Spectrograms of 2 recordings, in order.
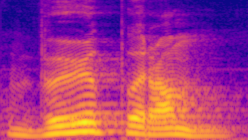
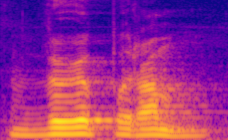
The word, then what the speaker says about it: Vizhuppuram: One that you can also use and get to hear often is the town Vizhupporo that rhymes with apparo, or even colloquially apparo, then afterwards.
